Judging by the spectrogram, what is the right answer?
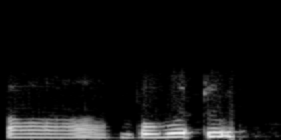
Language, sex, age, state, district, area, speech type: Assamese, female, 45-60, Assam, Dibrugarh, rural, conversation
